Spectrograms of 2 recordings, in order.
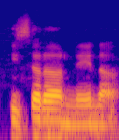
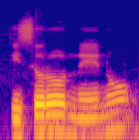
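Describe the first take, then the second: First: The vowels sound closer to a. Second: The vowels sound closer to o. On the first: The speaker calls it right. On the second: The speaker calls it wrong.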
